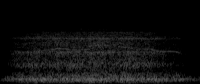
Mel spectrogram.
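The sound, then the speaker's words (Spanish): A slow, deep inhale during a guided breathing and meditation exercise comes as one faint, steady airy rush of about two seconds, heard alone before it cuts off. “en esta última vez inhala en cuatro.”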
